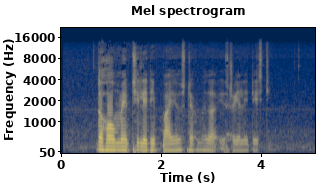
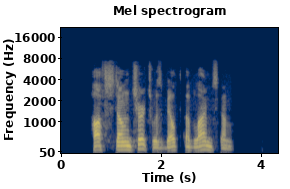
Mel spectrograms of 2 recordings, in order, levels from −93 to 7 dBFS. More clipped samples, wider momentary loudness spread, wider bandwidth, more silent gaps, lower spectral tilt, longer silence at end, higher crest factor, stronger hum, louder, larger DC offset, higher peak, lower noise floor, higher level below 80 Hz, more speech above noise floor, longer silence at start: neither; first, 16 LU vs 12 LU; first, 14 kHz vs 7.4 kHz; neither; about the same, -6 dB/octave vs -6 dB/octave; about the same, 0.95 s vs 0.95 s; about the same, 20 dB vs 18 dB; neither; about the same, -19 LUFS vs -20 LUFS; neither; about the same, 0 dBFS vs -2 dBFS; second, -54 dBFS vs under -90 dBFS; first, -46 dBFS vs -64 dBFS; second, 35 dB vs over 71 dB; about the same, 0.7 s vs 0.6 s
